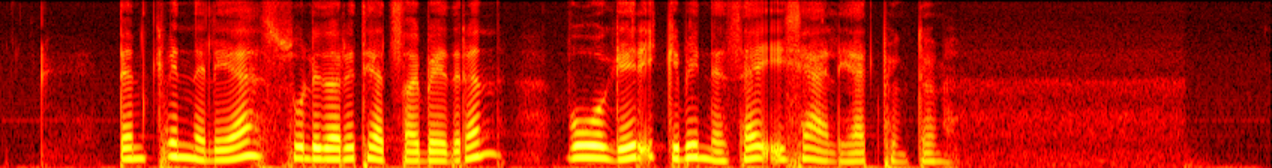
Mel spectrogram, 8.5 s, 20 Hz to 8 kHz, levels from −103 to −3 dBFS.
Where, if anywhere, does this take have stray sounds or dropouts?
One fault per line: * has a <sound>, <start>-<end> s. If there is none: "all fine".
all fine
